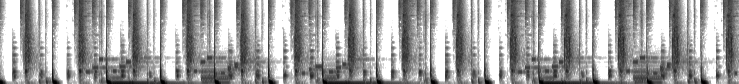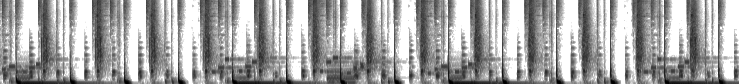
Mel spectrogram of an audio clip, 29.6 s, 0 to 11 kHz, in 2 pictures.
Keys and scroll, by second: 0.4 Return, 0.5 w, 4.4 alt+q, 6.8 ctrl+a, 8.1 alt+q, 9.1 alt+q, 10.0 F3, 11.5 F3.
